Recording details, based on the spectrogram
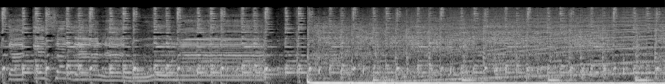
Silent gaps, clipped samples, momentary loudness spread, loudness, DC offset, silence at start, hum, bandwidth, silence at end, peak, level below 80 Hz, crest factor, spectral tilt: none; under 0.1%; 2 LU; -14 LUFS; under 0.1%; 0 s; none; 15.5 kHz; 0 s; 0 dBFS; -14 dBFS; 12 dB; -3 dB/octave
